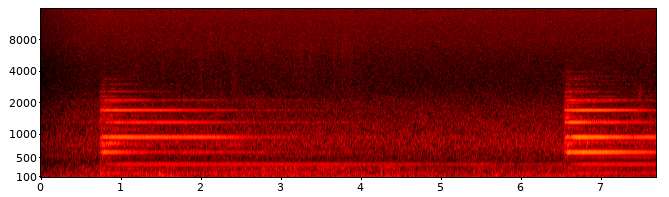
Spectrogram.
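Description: The Kraus chimes at Syracuse University toll slowly during an annual remembrance ceremony, ringing 35 times in honor of 35 students; two resonant strikes about six seconds apart, each ringing out and lingering over a steady low outdoor rumble, with no voices present.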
